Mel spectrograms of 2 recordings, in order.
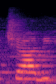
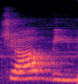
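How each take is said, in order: First: Said in the usual way. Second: चा बी split into two separate stressed syllables. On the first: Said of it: "पहले च की sound आई". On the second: Shown as a demonstration. Teacher sounding out चा बी for students, syllable by syllable. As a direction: say चा, pause, then बी, a bit louder. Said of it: "last में ई आ रही है".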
